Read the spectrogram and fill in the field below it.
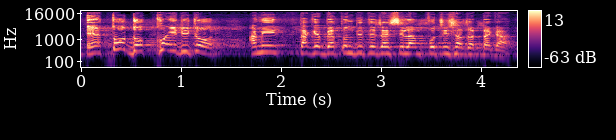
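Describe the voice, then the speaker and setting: At a moderate pace and in a very high voice, an Islamic scholar from Bangladesh delivers a farewell motivational speech to students. He keeps posing rhetorical questions to his audience.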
